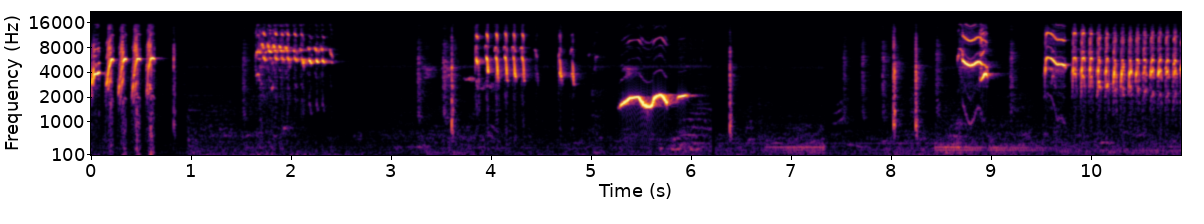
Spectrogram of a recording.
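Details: White-rumped shama master song used to train competition birds, a rough 'tembakan kasar' style: rapid buzzy trills, sharp clicks, a wavering mid-pitched whistle and high looping whistles, with harsh rattling series near the end.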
